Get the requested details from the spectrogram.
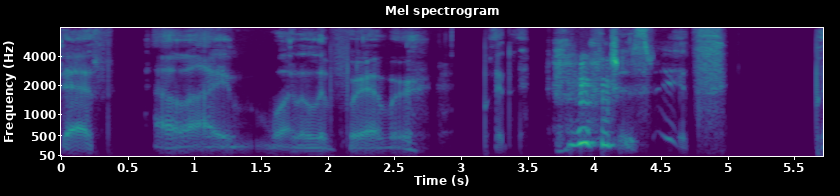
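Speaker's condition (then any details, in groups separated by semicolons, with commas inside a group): Multiple sclerosis; losing her voice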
